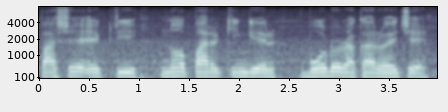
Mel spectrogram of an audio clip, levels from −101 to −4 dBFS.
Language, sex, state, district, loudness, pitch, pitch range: Bengali, male, Assam, Hailakandi, -17 LUFS, 150 Hz, 145-160 Hz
